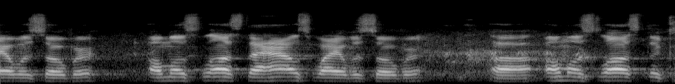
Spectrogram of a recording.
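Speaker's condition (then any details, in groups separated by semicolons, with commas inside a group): ALS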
